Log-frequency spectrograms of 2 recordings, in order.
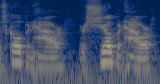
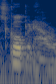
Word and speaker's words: Schopenhauer: Okay, and Friedrich Nietzsche and another guy named Arthur Schopenhauer, depends on how you want to pronounce it. I heard Schopenhauer, but some people say Schopenhauer.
